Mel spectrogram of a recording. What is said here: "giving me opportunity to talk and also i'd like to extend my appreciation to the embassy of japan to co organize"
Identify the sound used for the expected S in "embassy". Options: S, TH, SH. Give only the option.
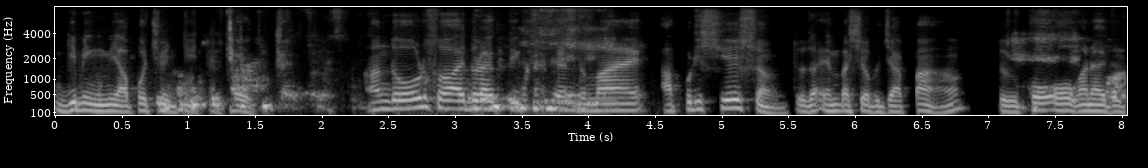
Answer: SH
